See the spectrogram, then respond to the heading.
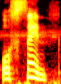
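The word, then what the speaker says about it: אוזן: Pero quiero que nos detengamos aquí porque queremos que vean que oreja, oído, en hebreo se escribe osen.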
